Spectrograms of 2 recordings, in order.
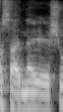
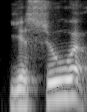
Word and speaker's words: Yeshua: You say yes, Yesu, but there's no side no Yeshu. What Yeshu? It is Yeshua or Yeshua.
